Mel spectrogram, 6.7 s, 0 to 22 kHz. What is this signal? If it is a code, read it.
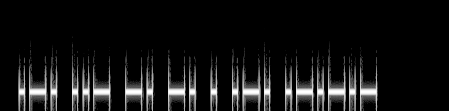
Morse code, heard as a keyed tone, about 15 wpm, 700 Hz. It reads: RUNNER.
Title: Additional Easy Phrases 15wpm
